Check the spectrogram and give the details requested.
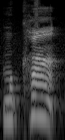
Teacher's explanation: మహాప్రాణ అక్షరం అన్నమాట అంటే పొట్టలో నుంచి పలకాలి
